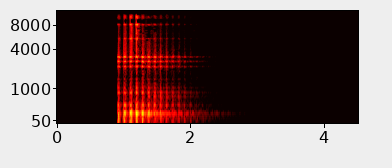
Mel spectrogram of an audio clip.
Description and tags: An electronic pulse.
electronic, pulse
